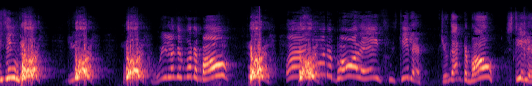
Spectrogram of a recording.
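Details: A pet dog protesting that her sister, another dog, has the ball: a few short, sharp barks, then wavering, moaning yowls that rise and fall, like talking, repeated in quick bursts.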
